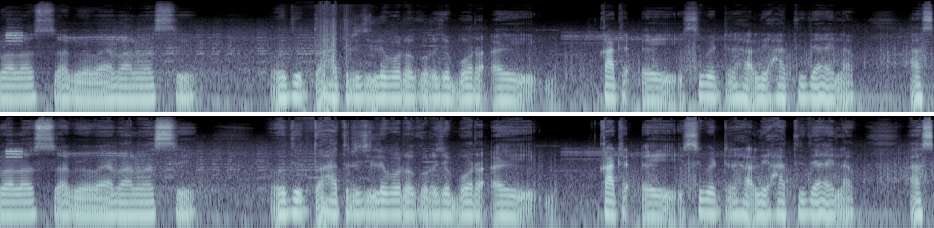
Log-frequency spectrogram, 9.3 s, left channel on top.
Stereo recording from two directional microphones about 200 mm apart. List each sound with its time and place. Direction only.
0.1 s speech: 20° right (ahead or behind)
